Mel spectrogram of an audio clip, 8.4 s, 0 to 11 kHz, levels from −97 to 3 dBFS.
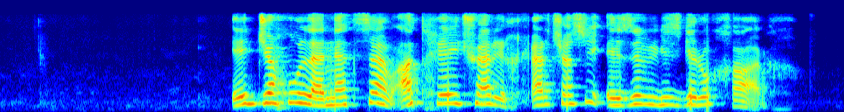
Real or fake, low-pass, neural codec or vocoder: fake; 7.2 kHz; codec, 16 kHz, 6 kbps, DAC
